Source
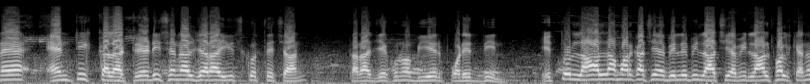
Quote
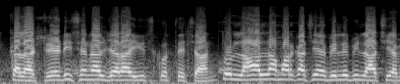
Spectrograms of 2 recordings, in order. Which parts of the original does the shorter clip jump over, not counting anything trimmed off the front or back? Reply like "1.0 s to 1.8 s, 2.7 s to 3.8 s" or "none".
3.0 s to 5.5 s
